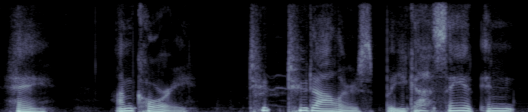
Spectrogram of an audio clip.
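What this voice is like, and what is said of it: Close, soft ASMR-style voice imitation. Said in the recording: “early Corey Imlig impression ... ASMR version of. I mean, that's the early videos. So I had to get really close”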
